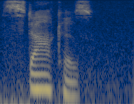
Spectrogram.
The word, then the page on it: starkers: /ˈstɑːkəz/; /ˈstɑrkɚz/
